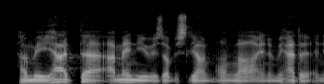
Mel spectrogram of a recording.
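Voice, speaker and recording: A man with a Birmingham accent talks at a very fast pace in a very deep, low pitch with a bright, sharp tone and monotone, flat intonation, on a very clean recording with a silent background. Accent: Birmingham (Brummie). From Sutton Coldfield, Birmingham area, England. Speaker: chef and restaurant owner. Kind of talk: casual chat.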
